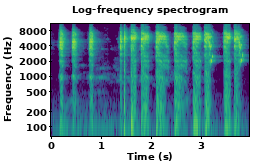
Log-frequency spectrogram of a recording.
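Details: Long-tailed shrike played to provoke a rival into answering: about a dozen loud, harsh, rasping notes, three spaced apart, then a tighter run of evenly repeated scratchy bursts.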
